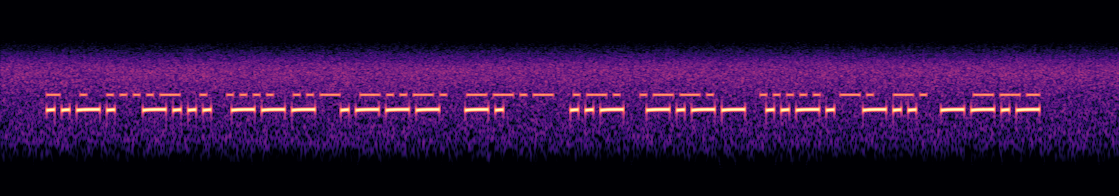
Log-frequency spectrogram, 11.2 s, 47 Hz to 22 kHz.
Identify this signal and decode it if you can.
Morse code, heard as a keyed tone, hand-sent with a paddle, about 16 wpm, 720 Hz, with radio static and a weaker station near 1130 Hz. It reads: FBOJN UYFDQ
